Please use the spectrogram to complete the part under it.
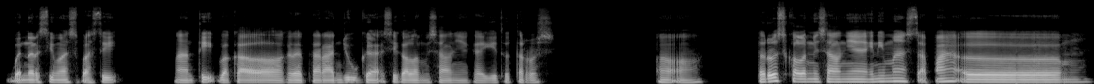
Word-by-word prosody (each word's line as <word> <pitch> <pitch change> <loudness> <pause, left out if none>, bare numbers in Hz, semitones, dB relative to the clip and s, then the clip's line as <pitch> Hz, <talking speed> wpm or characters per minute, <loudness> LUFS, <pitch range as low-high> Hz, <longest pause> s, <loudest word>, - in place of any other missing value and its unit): Bener 105 0 +2
sih 105 - -3
Mas 105 0 -1
pasti, 105 +1 -2 0.6
nanti 100 -2 0
bakal - - +1 0.4
keteteran 100 0 0
juga 105 -2 -1 0.2
sih - - -3
kalau 100 -1 +2
misalnya 95 -1 -4
kayak 95 -1 -3
gitu - - -8
terus, 100 0 -6 1.0
heeh, 105 -2 -2 0.7
terus 140 +7 +4
kalau 130 -2 +3
misalnya 125 -1 +1
ini 130 +3 -1
Mas 145 -2 0
apa 135 - -2 0.2
mmm 110 -1 +3
105 Hz, 120 wpm, -22 LUFS, 100-115 Hz, 1.0 s, terus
